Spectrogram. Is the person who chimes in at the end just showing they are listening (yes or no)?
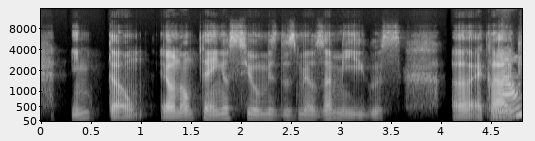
yes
